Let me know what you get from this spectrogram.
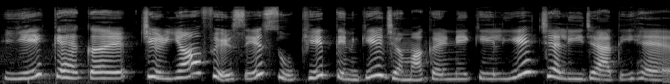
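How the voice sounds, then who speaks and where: Female narrator for children's tales: high, bright voice, unhurried delivery. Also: expressive. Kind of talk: scripted children's story narration.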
